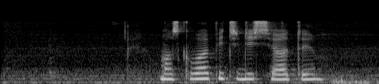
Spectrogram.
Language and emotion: Russian, neutral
